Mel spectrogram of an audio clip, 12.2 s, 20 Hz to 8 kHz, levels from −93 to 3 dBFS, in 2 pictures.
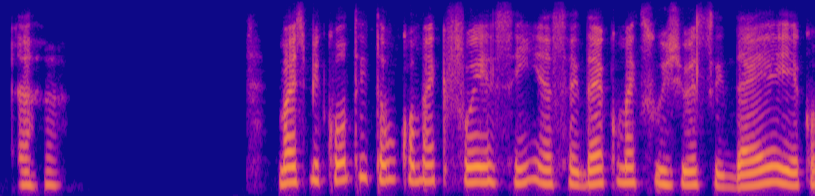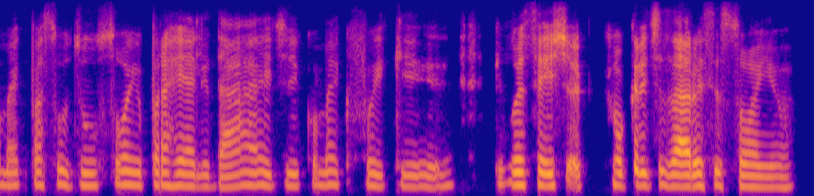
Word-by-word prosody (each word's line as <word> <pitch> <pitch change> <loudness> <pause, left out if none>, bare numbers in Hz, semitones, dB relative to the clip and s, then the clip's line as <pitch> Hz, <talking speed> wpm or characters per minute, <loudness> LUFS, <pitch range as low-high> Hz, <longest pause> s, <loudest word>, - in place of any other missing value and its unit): Aham. 200 0 -7 1.6
Mas 235 +1 +2
me 260 - -4
conta 275 +4 -3
então, 275 -2 -3
como 260 -2 -4
é 255 - -2
que - - -14
foi, 235 0 0
assim, 245 0 -5
essa 210 0 -4
ideia, 210 +3 +1
como 230 0 -5
é 230 - 0
que 225 - -22
surgiu 205 -1 -3
essa 200 -2 -5
ideia, 190 +5 0
como 195 - -4
é 190 - -2
que 195 - -28
passou 195 +1 -2
de 190 +2 -5
um 185 - 0
sonho 195 +1 -1
para 195 0 +1
realidade, 180 +1 0
como 195 0 -5
é 200 - -3
que - - -18
foi 180 -2 -4
que 170 0 -5 0.3
que - - -6
vocês 195 -3 +6 0.4
concretizaram 180 -2 +6
esse 190 +2 -2
sonho? 165 -2 -1
195 Hz, 180 wpm, -25 LUFS, 180-220 Hz, 1.6 s, vocês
